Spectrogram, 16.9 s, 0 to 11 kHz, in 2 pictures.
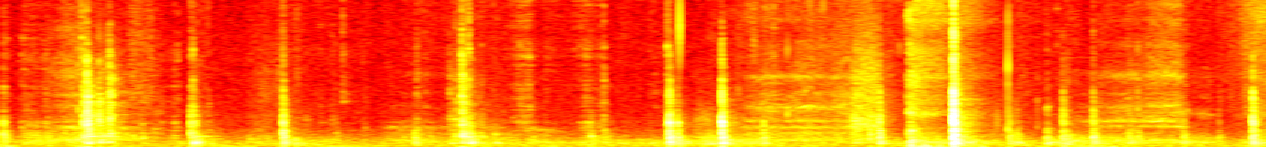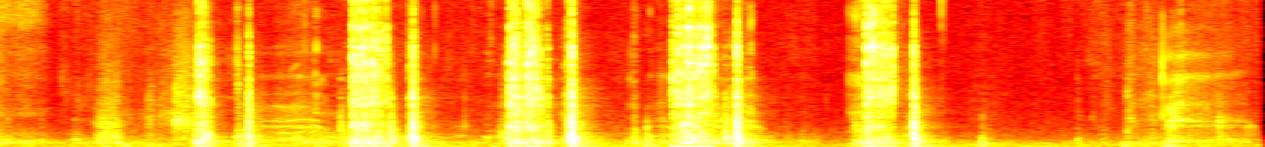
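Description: A ratchet tightens an AC condenser line bolt on a BMW 550i, heard as scattered close mechanical clicks and short ratcheting bursts with clanks in between, growing busier and louder toward the end.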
